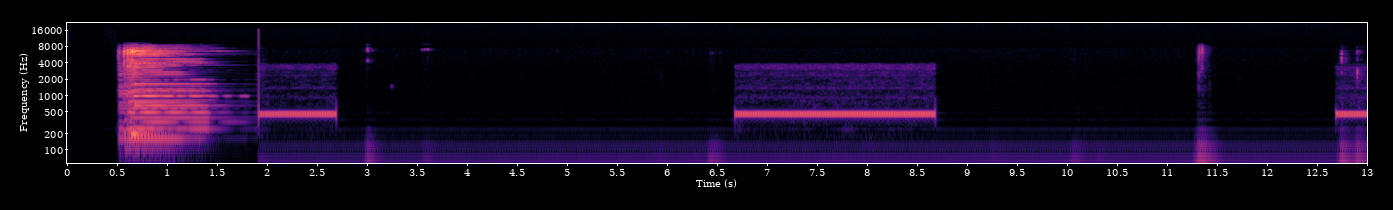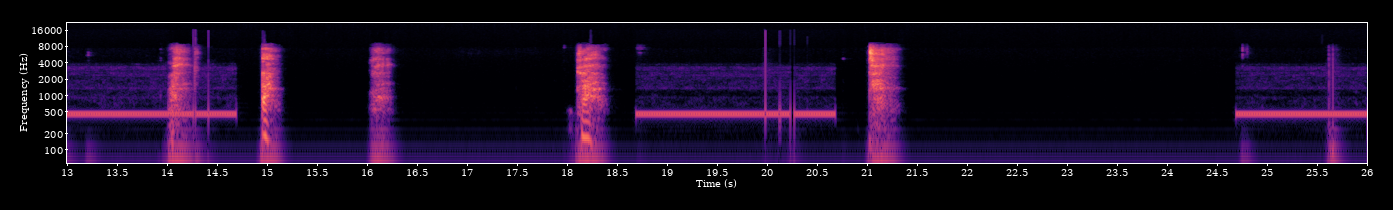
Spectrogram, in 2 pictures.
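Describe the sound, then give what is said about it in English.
A phone line rings out with a steady low ringback tone on a call to Comfort Suite, repeating five times in long evenly spaced pulses, while someone sighs and breathes heavily between the rings. “Come on, answer the goddamn phone.”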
